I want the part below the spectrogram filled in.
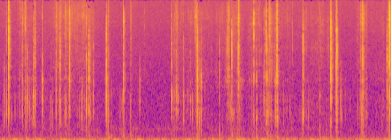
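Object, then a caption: Small plastic zip-lock bag. Fingertips and long nails crinkle, rub and open and close the zip seal of a small, empty, printed plastic zip-lock bag with a grey cat picture, held in both hands. Sharp, bright crackles and quick clicks sound in irregular bursts throughout, each dying away almost instantly over a faint low background hum.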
